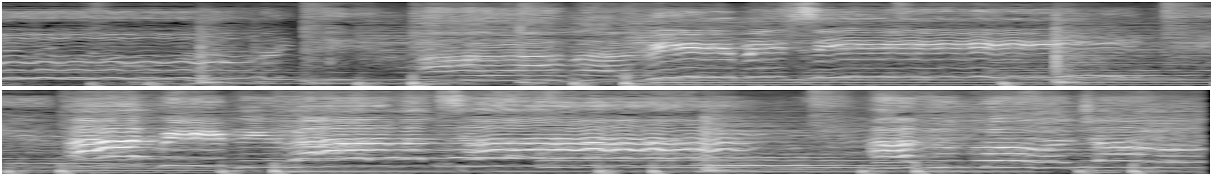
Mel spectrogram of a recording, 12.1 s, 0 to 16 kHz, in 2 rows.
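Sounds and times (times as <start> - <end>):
keyboard and bass chords: 0.0 - 12.0
drum hits: 9.0 - 12.0.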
